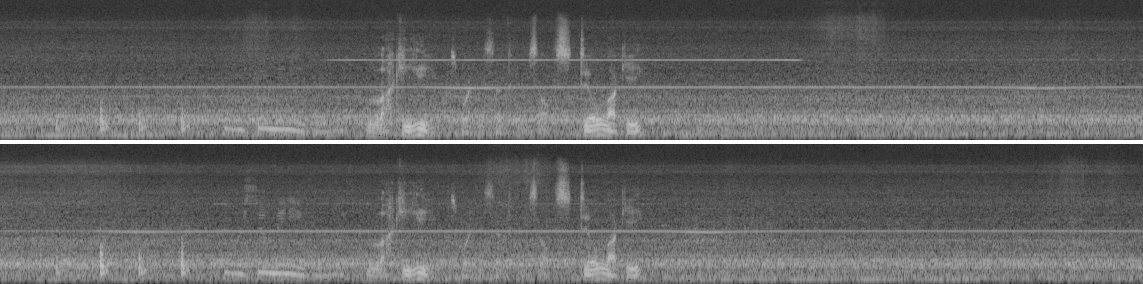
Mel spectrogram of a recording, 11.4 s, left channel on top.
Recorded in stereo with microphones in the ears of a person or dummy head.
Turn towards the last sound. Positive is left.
turn(degrees=10)  # may be behind; listen again after turning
